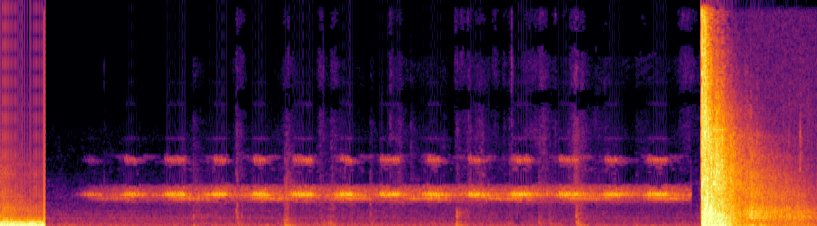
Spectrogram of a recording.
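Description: Cricket chirping edited in as the comic 'crickets' sound of an awkward silence: a steady high chirp about two and a half times a second for some six seconds. A loud noisy burst cuts off just after the start. Another loud burst comes about seven seconds in and fades over a second.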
